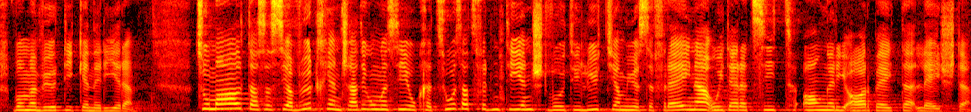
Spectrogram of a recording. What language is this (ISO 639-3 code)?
gsw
